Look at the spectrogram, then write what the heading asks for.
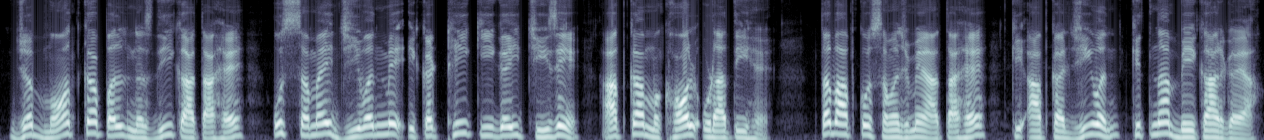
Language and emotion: Hindi, neutral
